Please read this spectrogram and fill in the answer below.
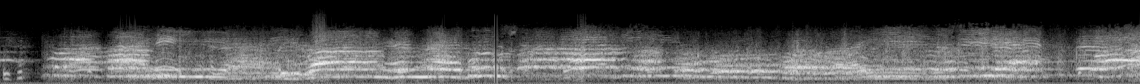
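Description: A group of children singing together in unison, a chant-like song with long held notes, starting about half a second in.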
